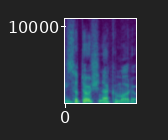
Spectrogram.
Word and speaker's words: Satoshi Nakamoto: guy how do you say his name Satoshi Satoshi Nakamoto Satoshi yakamoto have you met this cat no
